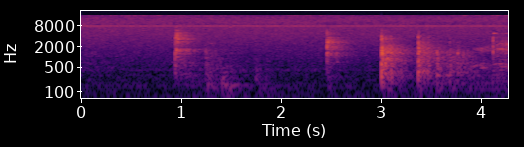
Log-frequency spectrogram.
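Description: A cue strikes a billiard ball with a sharp click.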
